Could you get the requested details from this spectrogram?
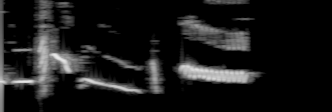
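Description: Yellow-fronted canary sings a quick, bright phrase: sweet whistles, a downward-sliding note, a brief buzzy burst, then a steady high whistle lasting about a third of a second.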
